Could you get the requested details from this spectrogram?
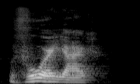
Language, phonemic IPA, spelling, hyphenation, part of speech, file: Dutch, /ˈvoːr.jaːr/, voorjaar, voor‧jaar, noun, Nl-voorjaar.ogg
- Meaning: spring (season)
